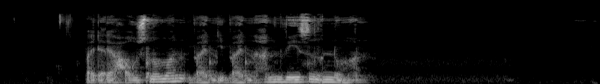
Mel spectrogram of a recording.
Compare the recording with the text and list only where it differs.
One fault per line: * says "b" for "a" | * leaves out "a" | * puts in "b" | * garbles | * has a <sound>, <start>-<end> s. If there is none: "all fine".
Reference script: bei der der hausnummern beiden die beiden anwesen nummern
all fine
